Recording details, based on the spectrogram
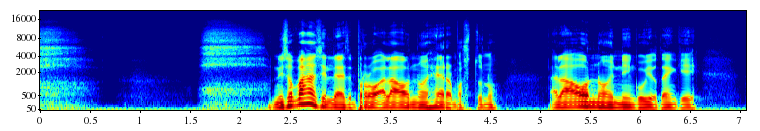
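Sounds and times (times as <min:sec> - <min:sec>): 
voice imitating heavy panting: 0:00.0 - 0:00.6, 0:01.6 - 0:02.4
speech: 0:02.3 - 0:06.7.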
